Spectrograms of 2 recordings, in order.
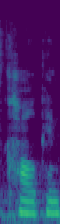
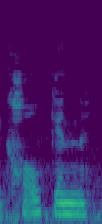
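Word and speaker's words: Culkin: overriding sense is that it is pronounced with the same vowel sound as the first name.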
